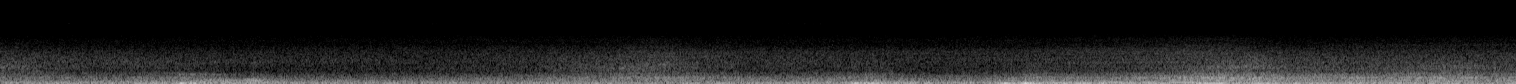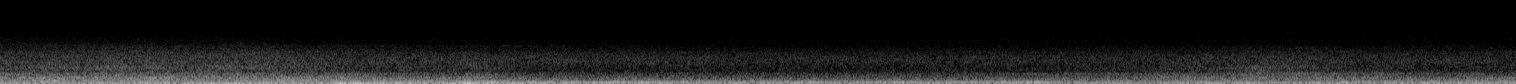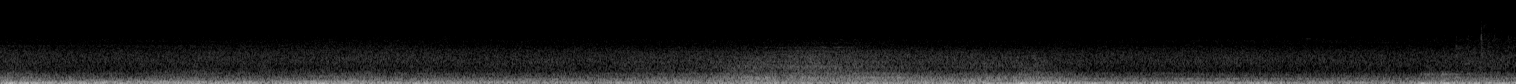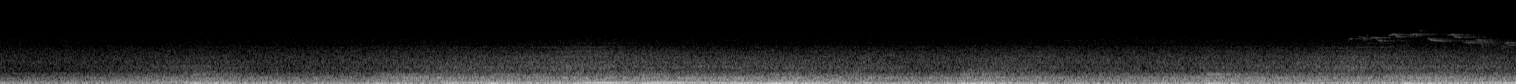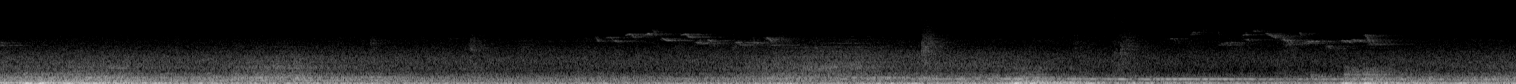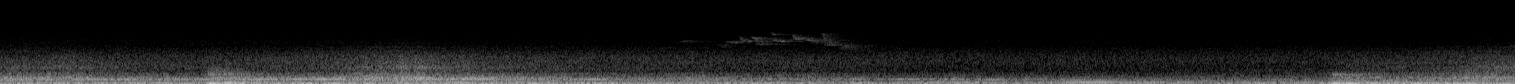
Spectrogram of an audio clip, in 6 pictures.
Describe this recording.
Au bord de la Via Rhôna sous le pont suspendu de Seyssel qui enjambe le Rhône, les bruits rythmés du passage des véhicules, quelques sons de la nature . Zoom H4npro posé verticalement les bruits du vent sur la bonnette reste dans des proportions acceptables et manifestent sa présence.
